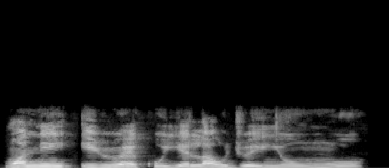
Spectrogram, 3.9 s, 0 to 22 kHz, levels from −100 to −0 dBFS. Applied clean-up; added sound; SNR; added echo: none; none; none; none.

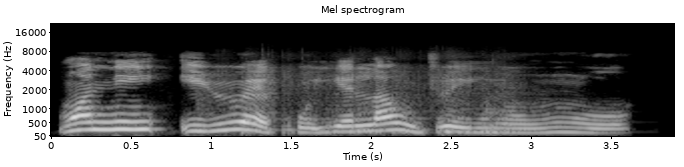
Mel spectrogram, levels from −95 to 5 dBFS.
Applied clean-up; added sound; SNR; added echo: neural mask model RNNoise.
